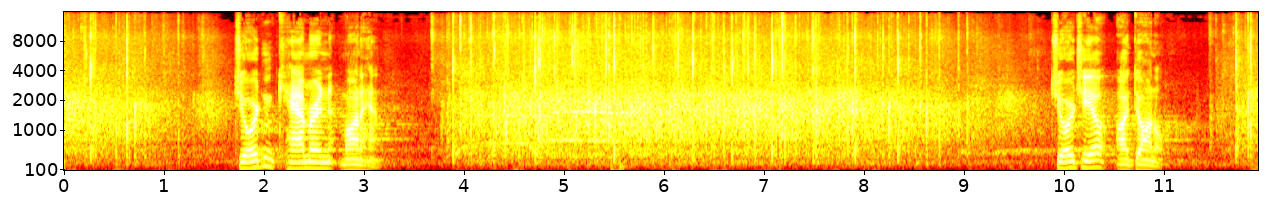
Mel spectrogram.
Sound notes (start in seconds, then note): 3.7 audience applauding and cheering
